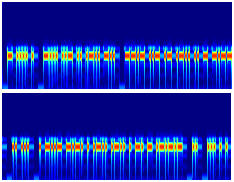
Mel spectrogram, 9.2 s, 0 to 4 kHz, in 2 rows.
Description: Morse code, heard as a keyed tone, about 40 wpm, 750 Hz. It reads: THE BUILD QUALITY IS EXCELLENT. I SEE
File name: Morse / 40WPM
